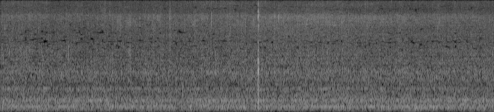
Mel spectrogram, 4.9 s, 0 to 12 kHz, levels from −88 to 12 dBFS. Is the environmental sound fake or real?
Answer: real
